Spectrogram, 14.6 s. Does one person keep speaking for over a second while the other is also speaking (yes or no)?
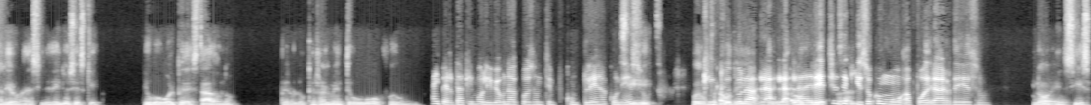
yes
